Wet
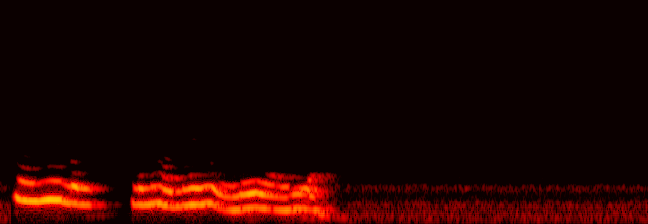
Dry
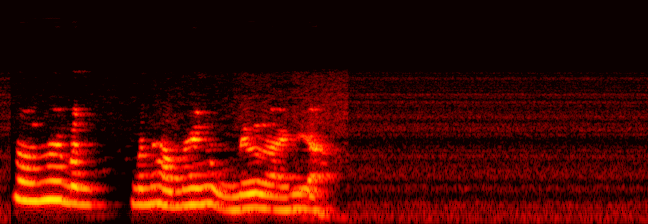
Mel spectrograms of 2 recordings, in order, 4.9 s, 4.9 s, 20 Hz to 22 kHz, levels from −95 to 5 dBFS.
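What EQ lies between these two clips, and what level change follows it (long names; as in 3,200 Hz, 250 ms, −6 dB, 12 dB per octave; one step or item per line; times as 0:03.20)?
elliptic low-pass filter 590 Hz, stop band 60 dB
−5.0 dB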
